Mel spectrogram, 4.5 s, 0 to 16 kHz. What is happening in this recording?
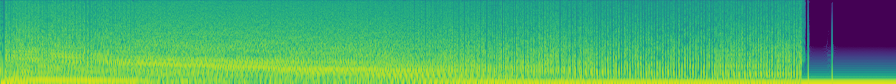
Monster Growl
4x4-Records, Ambience, Bass, Beat, Clap, Closed, Dance, Drum, Drums, Dubstep, EDM, Electric-Dance-Music, Electro, FX, Hi-Hats, House, Kick, Loop, Loops, Minimal, Sample, Snare, Soundscrapes, Stab, Synthesizer, Techno, wobble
